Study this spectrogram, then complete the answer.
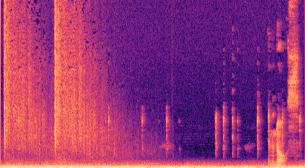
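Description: Artillery fires in the factory game Factorio, a few heavy booms early on over a constant low industrial rumble, followed by scattered faint clicks and a brief rising whine.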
